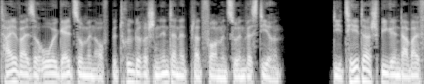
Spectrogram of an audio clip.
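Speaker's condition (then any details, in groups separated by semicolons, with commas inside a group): No condition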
